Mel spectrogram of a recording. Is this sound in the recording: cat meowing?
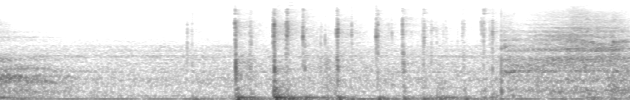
no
